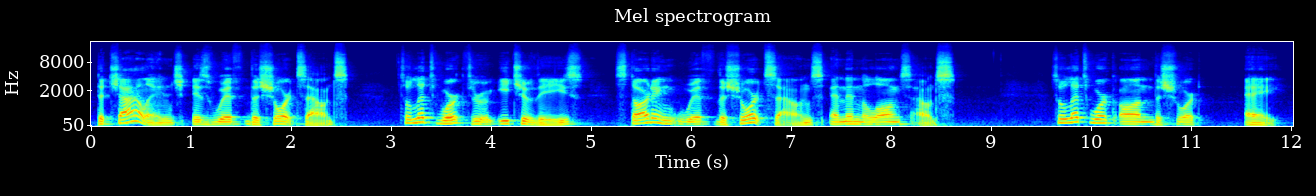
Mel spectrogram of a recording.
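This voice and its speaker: A man teaching English vowel sounds, modeling each word slowly and repeating it with drawn-out, exaggerated vowels. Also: on the low side, big pitch swings, a little mellow.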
